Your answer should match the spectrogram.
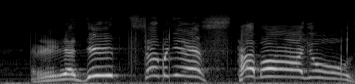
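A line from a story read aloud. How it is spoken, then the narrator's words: Shout. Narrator (Russian): закричал он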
